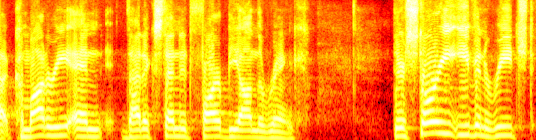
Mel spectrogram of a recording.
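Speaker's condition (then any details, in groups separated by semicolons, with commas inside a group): No condition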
